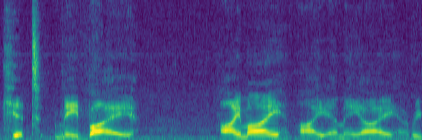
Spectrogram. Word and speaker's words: Imai: bSpace 1999 eagle kit made by i'm i Imai we pronounce it this kid is one whatever we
